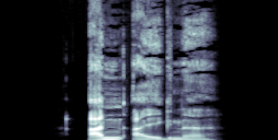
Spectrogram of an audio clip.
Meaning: inflection of aneignen: 1. first-person singular dependent present 2. first/third-person singular dependent subjunctive I
- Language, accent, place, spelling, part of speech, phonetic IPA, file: German, Germany, Berlin, aneigne, verb, [ˈanˌʔaɪ̯ɡnə], De-aneigne.ogg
